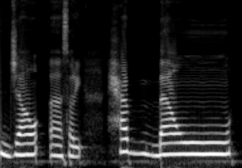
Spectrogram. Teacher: இவ் சவுண்டு நம்மளுக்கு ஃபுல்லா வராது. இவ்வு கூட நூனோட சவுண்டும் சேர்த்து மிக்ஸ் ஆகிதான் வரும். அதனால ஜாரி ஹப இந்த மாதிரி ஓதுங்க. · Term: முழுமையற்ற இணைத்தல்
